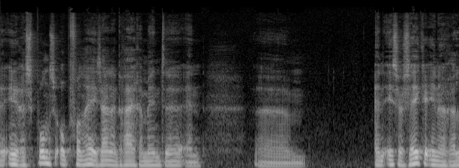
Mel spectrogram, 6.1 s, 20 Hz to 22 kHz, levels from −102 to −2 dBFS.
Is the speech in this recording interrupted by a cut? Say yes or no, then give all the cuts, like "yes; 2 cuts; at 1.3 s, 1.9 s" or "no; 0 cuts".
no; 0 cuts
